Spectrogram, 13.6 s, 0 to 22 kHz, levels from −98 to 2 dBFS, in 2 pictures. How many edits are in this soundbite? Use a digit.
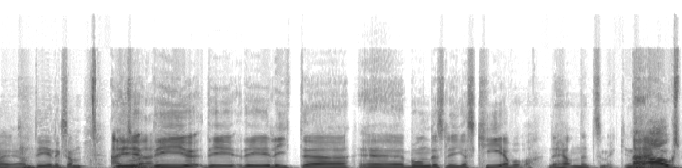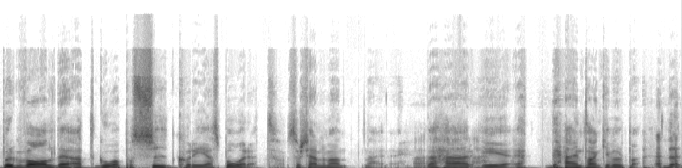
2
